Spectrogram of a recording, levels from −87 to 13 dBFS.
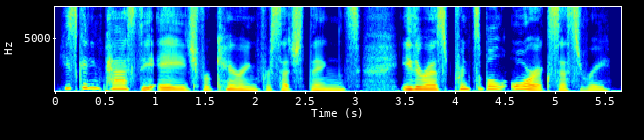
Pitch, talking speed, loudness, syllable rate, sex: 190 Hz, 160 wpm, -19 LUFS, 4.7 syllables/s, female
